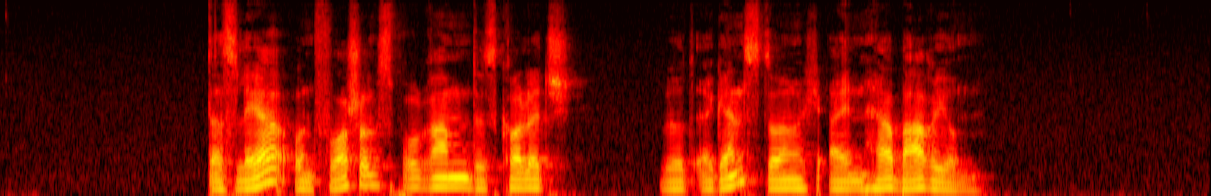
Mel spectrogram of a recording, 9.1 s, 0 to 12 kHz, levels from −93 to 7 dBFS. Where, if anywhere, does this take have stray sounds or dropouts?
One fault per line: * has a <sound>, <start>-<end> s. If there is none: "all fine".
all fine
